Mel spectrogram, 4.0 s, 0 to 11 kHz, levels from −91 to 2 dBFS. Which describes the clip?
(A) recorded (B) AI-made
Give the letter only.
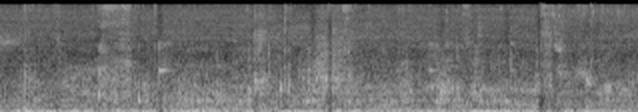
A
